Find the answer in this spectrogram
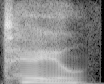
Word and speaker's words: Thal: old cluster of when fusen in DF Thal pronounced tale is still preserved a mysterious Wonderstone which is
